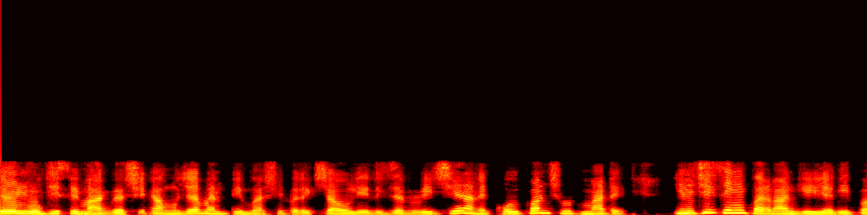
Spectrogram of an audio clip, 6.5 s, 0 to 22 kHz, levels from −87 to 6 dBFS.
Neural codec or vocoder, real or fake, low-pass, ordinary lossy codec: codec, 16 kHz in and 24 kHz out, 0.6 kbps, FireRedTTS-2 codec; fake; 5.4 kHz; none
